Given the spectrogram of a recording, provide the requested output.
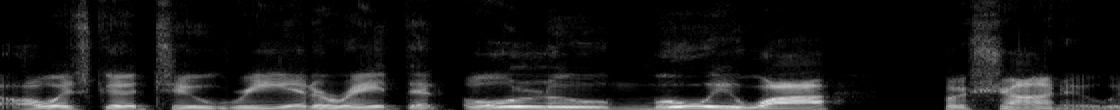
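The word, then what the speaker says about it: Olumuyiwa Fashanu: Olu Muiwa Pashanu is how we pronounce our left tackle's name.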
